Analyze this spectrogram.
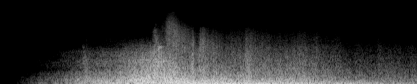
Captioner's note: rumbling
